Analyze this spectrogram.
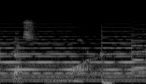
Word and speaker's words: Dusknoir: I think it's pronounced Dusknoir. Duskanor. Or I don't know. Because I call it Duskanor. N-O-I-R is noir, and that's...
